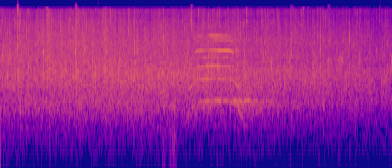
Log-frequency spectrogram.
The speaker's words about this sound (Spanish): Gracias, Señor. Un aplauso a Cristo. Gloria a Dios.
